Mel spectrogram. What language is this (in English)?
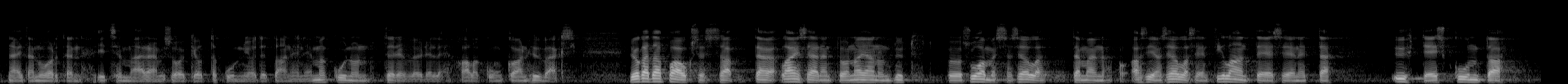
Finnish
